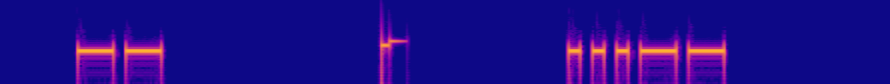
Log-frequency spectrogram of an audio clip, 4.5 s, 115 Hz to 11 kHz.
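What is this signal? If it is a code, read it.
Morse code, heard as a keyed tone, about 20 wpm, 700 Hz. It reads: M 3
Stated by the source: Single letter and number Morse drill at 20 wpm, from N4LCD.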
